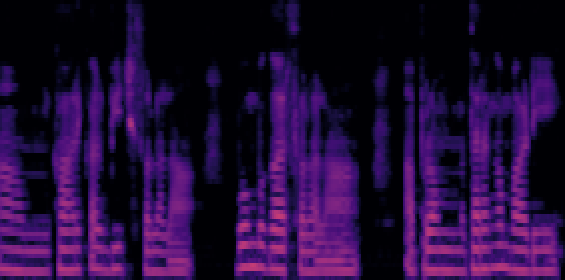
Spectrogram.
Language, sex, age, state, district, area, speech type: Tamil, female, 30-45, Tamil Nadu, Tiruvarur, rural, spontaneous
